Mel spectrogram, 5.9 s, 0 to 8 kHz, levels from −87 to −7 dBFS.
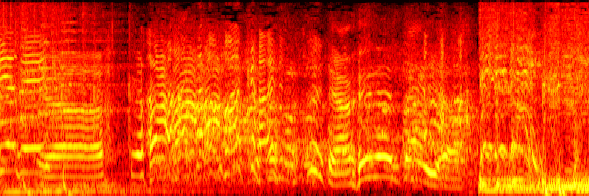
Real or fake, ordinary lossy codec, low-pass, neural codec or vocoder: real; none; none; none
